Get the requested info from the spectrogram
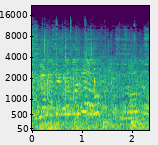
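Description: Several voices calling out at once across a football pitch, over steady open-air stadium noise.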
